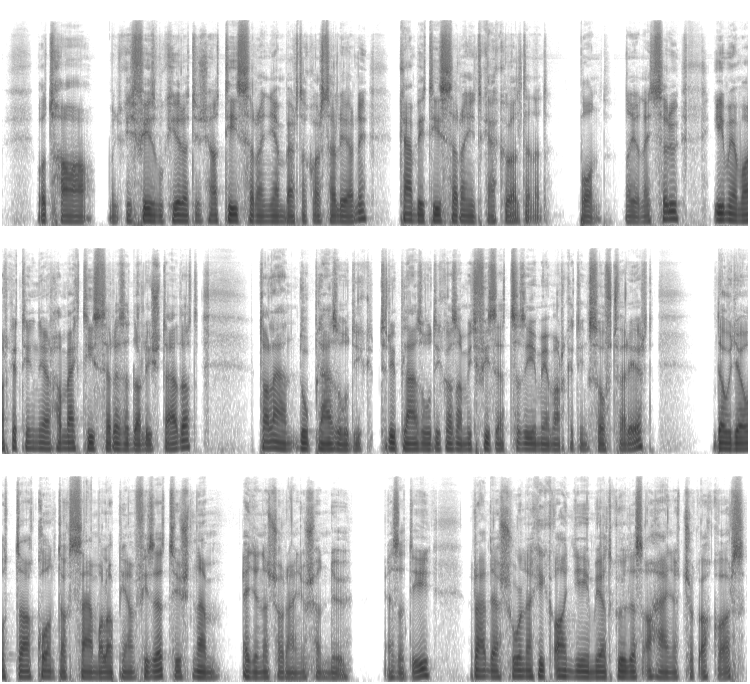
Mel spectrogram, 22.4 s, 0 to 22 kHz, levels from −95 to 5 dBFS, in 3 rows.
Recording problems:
none

